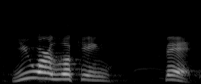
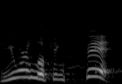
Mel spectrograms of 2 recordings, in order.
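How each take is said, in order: First: Loud lead-in, pause, FIT dropped as so-called; finger quotes on FIT. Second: Said in the usual way. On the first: Shown as a demonstration. Old schoolmate greets you, finger quotes on FIT. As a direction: hold back, then quote "fit" doubtfully. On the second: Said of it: "looks at you and says".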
